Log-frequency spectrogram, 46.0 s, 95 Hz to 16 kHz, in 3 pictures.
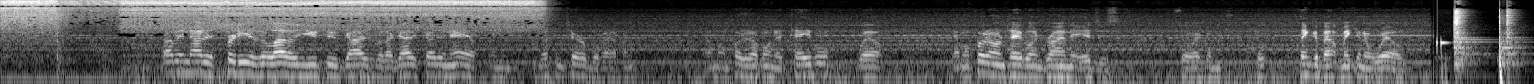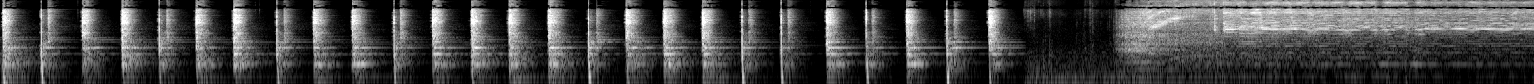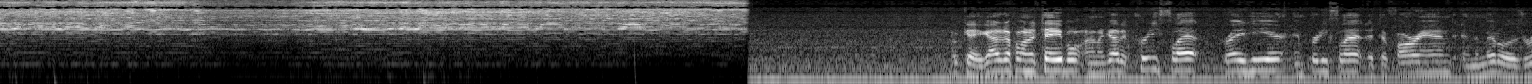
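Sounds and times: hammer on steel plate: 0:14.4 - 0:25.6
angle grinder grinding steel: 0:26.5 - 0:38.2.

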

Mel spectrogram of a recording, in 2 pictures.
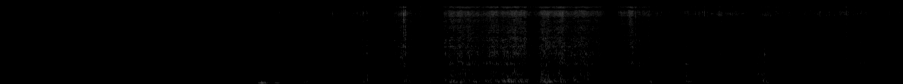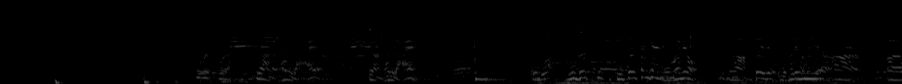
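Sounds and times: plastic glove crinkling: 0:02.5 - 0:11.9.

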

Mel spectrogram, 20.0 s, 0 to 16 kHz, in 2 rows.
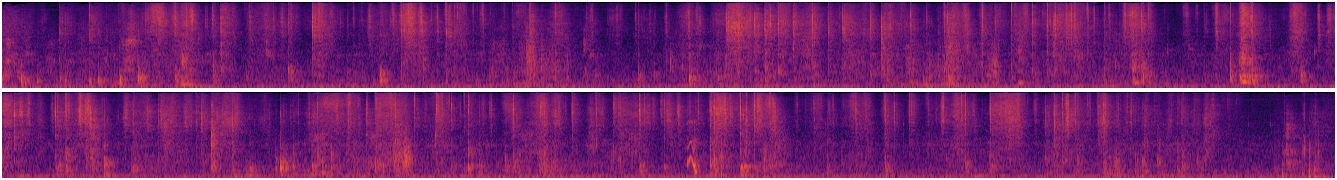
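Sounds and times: puppy claws clicking on wood floor: 0:00.0 - 0:19.8.

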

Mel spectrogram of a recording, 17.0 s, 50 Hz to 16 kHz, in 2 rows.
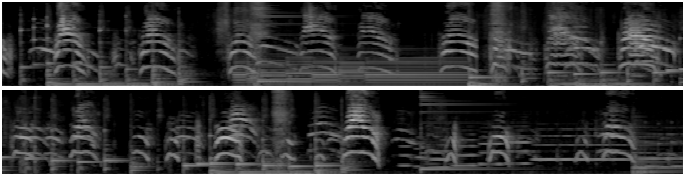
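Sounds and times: background music: 0:00.0 - 0:17.0
kitten mewing: 0:02.8 - 0:04.9, 0:05.5 - 0:09.7.

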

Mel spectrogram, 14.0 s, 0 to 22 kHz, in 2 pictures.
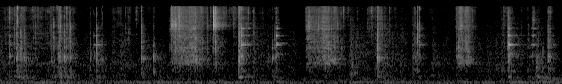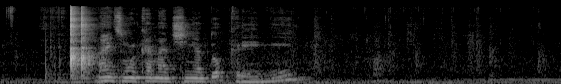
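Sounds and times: biscuit crunching and crackling: 0:00.0 - 0:06.0.

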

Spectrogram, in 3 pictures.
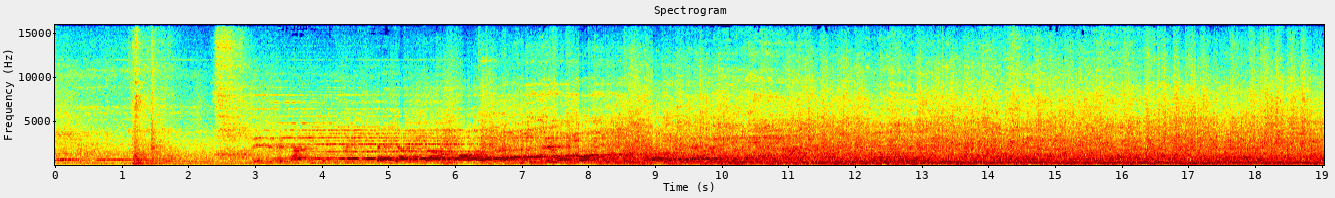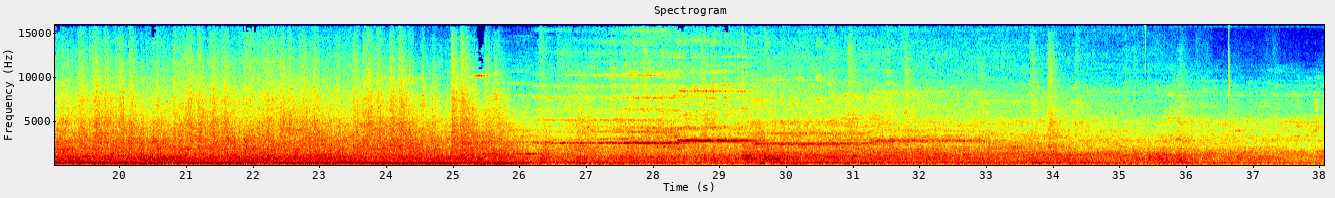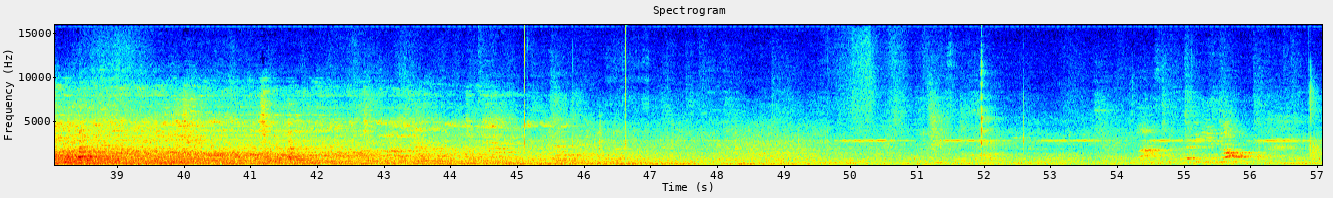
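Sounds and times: subway train wheels on rails: 0:00.0 - 0:57.0
high wheel squeals: 0:25.9 - 0:33.2, 0:42.2 - 0:45.9.

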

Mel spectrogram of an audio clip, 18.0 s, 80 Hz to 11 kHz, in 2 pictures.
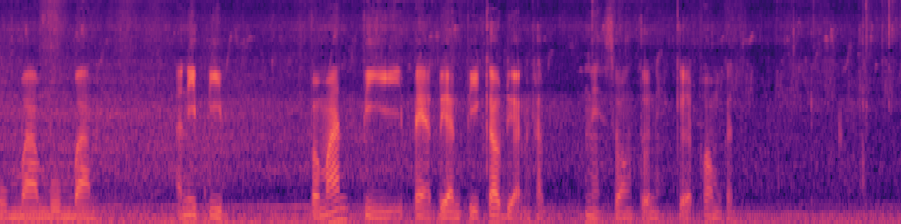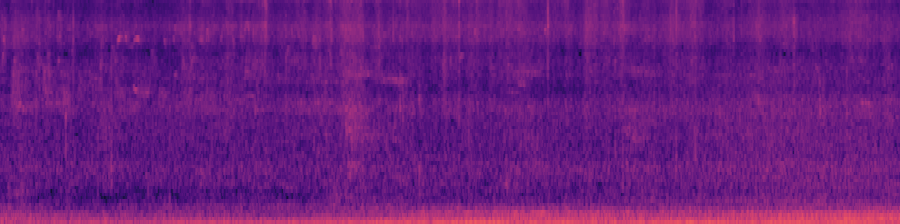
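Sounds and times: vehicle engine running low: 0:00.0 - 0:18.0.

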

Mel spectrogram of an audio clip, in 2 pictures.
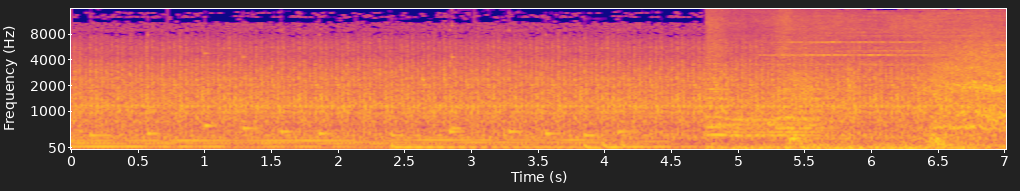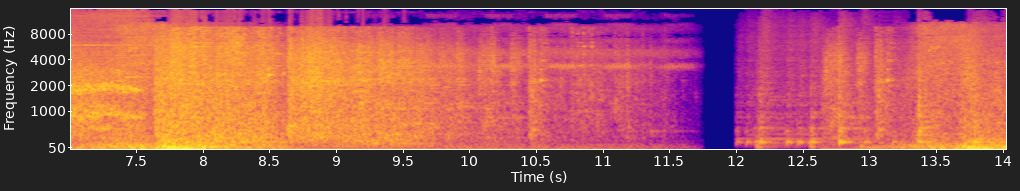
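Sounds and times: engine running: 0:00.0 - 0:07.5
crash smash: 0:04.9 - 0:10.5
shattering and breaking: 0:07.5 - 0:11.2.

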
